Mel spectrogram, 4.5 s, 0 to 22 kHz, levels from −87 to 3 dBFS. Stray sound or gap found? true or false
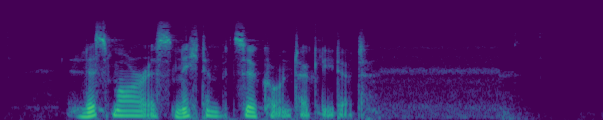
false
